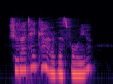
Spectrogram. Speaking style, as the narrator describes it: August purred deliberately, to mask what he was actually feeling

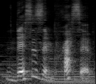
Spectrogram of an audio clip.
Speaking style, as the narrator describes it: said

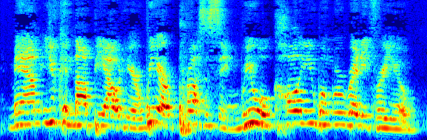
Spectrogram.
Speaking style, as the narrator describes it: the shoe nurse yelled

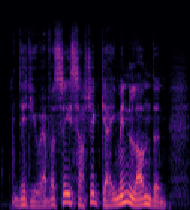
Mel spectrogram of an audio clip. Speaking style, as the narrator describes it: exclaimed the man next to me

